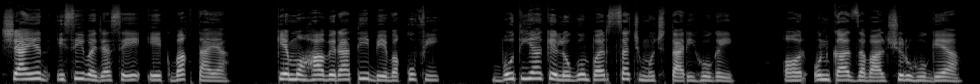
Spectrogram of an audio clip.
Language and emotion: Urdu, neutral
